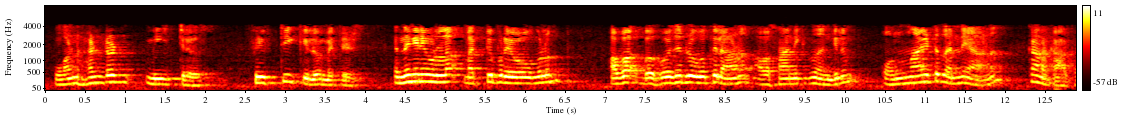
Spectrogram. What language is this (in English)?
Malayalam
